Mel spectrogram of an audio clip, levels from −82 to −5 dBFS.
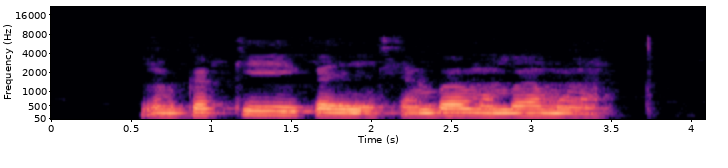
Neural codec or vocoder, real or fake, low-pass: none; real; 7.2 kHz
